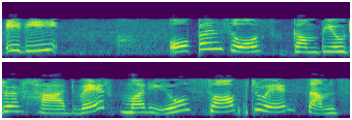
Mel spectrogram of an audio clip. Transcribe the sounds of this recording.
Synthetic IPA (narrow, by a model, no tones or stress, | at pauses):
id̪i | oːpənsoːɾskɐ̃mpjuːʈəɾhaːɾɖʋeːɾmɐɾijusaːpʰʈʋeːɾsɐms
